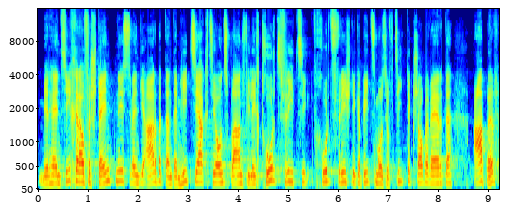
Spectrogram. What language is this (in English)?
Swiss German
